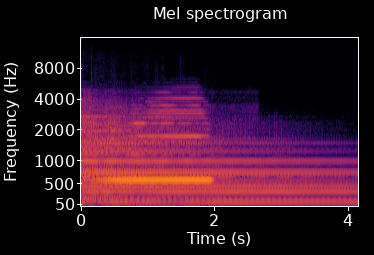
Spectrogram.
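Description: Rock music ending on a distorted electric guitar chord, held and then ringing out, fading slowly after a drop in level about halfway through.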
